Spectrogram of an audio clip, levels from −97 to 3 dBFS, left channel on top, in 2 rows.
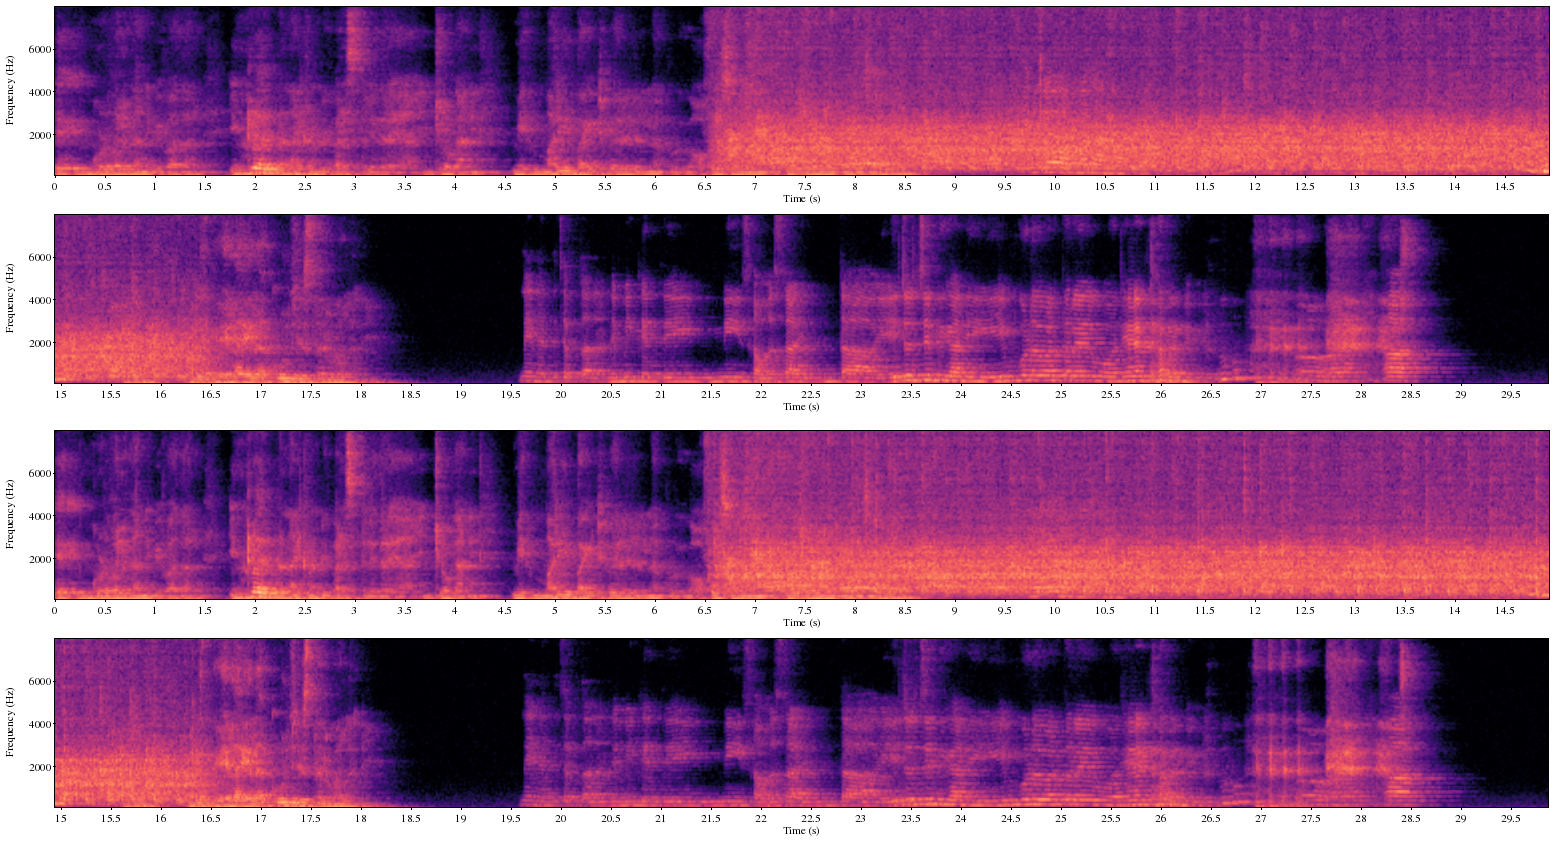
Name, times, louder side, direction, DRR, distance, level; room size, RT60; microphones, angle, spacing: voice 1, 0.0-8.6 15.5-18.1 27.1-27.3 27.6-28.4, right 1 dB, 30° right, 1 dB, 0.3 m, -23 dB
Cheering / Applause, 6.5-16.6, right 1 dB, 85° right, 0.6 m, -20 dB
voice 2, 9.6-12.2 12.6-16.6 19.6-28.4, left 3 dB, 85° left, 0 dB, 0.5 m, -29 dB
2.5 x 2.0 x 2.6 m, 0.87 s
head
